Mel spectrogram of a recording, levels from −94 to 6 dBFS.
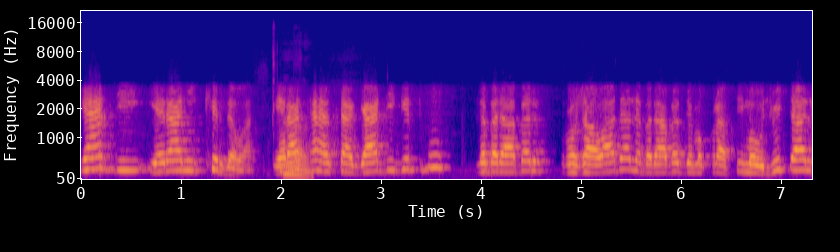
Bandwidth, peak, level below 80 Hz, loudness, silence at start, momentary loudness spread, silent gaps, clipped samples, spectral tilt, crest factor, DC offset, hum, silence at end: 7.8 kHz; -10 dBFS; -76 dBFS; -26 LUFS; 0 s; 9 LU; none; under 0.1%; -8 dB/octave; 16 dB; under 0.1%; none; 0 s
